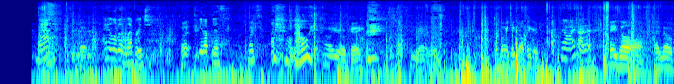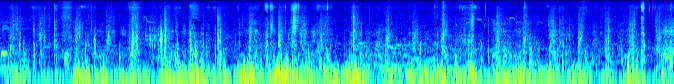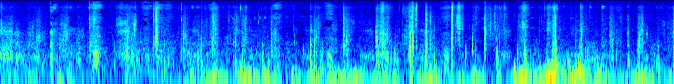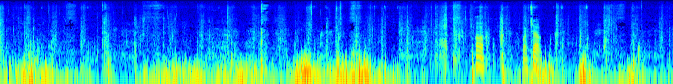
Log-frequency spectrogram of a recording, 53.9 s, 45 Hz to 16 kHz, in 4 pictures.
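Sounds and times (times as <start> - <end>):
footsteps crunching on gravel: 5.9 - 53.9.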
